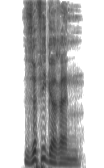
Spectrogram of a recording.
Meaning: inflection of süffig: 1. strong genitive masculine/neuter singular comparative degree 2. weak/mixed genitive/dative all-gender singular comparative degree
- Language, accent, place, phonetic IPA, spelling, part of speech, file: German, Germany, Berlin, [ˈzʏfɪɡəʁən], süffigeren, adjective, De-süffigeren.ogg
